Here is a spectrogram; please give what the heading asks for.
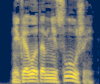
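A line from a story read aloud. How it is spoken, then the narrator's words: Guilty and angry. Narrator (Russian): виновато и зло говорил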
